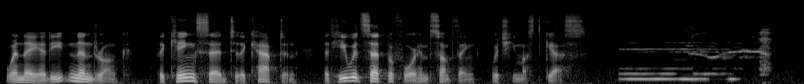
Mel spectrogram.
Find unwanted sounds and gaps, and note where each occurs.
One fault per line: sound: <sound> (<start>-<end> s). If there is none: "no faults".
sound: sigh (6.2-7.7 s)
